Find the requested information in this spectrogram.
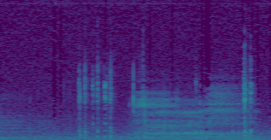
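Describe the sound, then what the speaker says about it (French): Keystrokes on a computer keyboard while coding a C program, a quick burst of clicks followed by steadier typing, close and fairly quiet against a low room hum. "Je vais d'abord taper, vous allez voir."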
